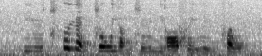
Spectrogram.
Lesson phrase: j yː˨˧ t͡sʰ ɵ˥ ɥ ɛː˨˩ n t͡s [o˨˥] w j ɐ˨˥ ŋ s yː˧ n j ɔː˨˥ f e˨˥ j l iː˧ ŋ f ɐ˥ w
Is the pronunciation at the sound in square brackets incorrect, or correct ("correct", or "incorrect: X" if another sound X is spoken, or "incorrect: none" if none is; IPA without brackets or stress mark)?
incorrect: o˥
